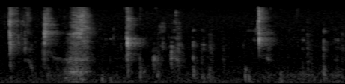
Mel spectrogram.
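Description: Close-up chewing of a crunchy hard-shell taco: quiet wet crackles and crunches in short, scattered bursts, the longest about a second in.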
